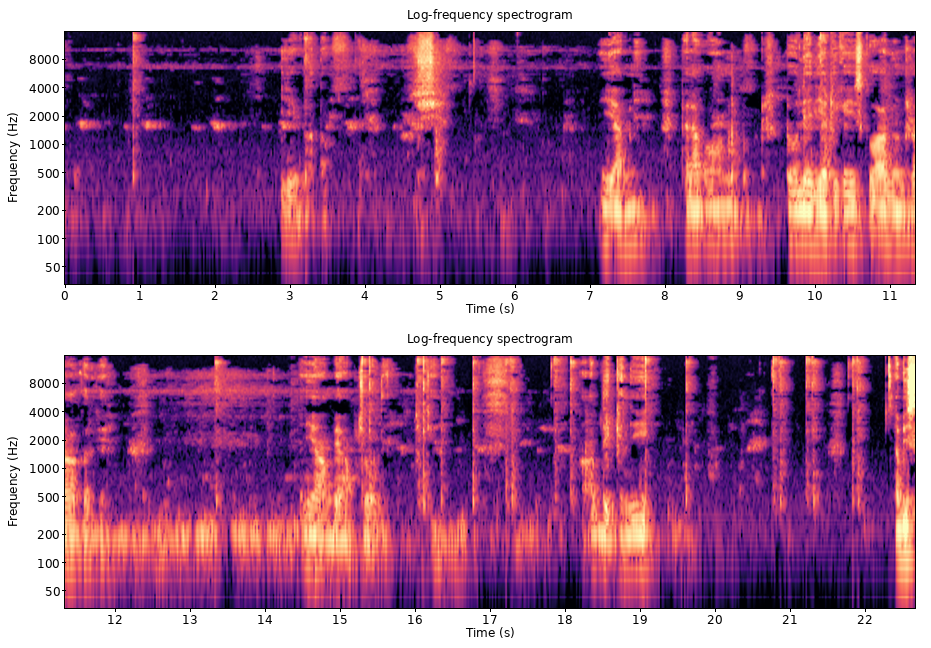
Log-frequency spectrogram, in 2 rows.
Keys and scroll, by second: 21.1 z.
